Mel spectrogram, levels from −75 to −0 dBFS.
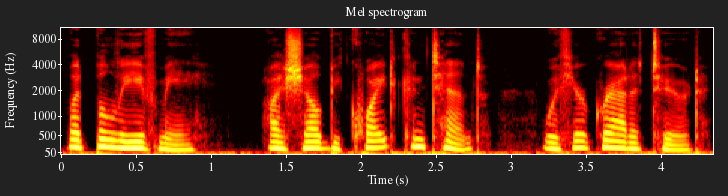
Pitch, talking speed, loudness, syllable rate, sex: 160 Hz, 150 wpm, -16 LUFS, 5.0 syllables/s, female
